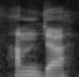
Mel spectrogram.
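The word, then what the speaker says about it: ء: হা মুখ খোলা থাকবে হামজাহ হামজাহ এরকম একাও থাকে অনেক সময় এরকম মাথা থাকে এরকম কোণা থাকে বেশিরভাগই হামজা এরকম থাকে শুরুতে থাকলে এরকম থাকে হামজাহ শক্ত করে উচ্চারণ কন্ঠনা হলে শুরু থেকে হামজাহ হামজাহ হামজাহ হামজাহ হামজাহার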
